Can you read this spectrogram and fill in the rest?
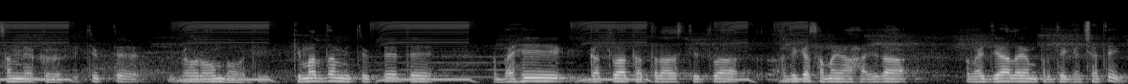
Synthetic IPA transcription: sɐmjɐkit̪jukt̪e | ɡɐwɾɐʋɐmbʱɐʋɐt̪ikimɐɾd̪ʱɐmit̪juk̚t̪et̪e | bɐɦiɡɐt̪ʋɐt̪ɐt̪ɾɐst̪ʰit̪ʋɐɐd̪ʱikɐsɐmɐjaːɦɐid̪a | ʋɐjd̪jaːlɐjɐmpɾɐt̪iɡɐt͡ʃʰɐt̪i

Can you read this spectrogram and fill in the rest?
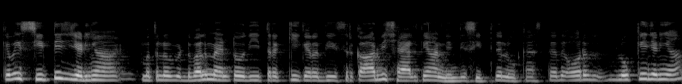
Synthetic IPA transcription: kebəiːsiːʈiːt͡ʃd͡ʒeːɽɪjãːmət̪ləbɖɪʋɛːləpmɛ̃ːɳʈɦoːd̪iːt̪əɾəkːiːkəɾəd̪iːsəɾkaːɾbiːʃʰɛːlt̪ɪjaːnd̪ɪ̃nd̪iːsiːʈiːd̪eːloːkɛ̃ːst̪ẽt̪eɔːɾloːkẽːd͡ʒeːɽɪjãː

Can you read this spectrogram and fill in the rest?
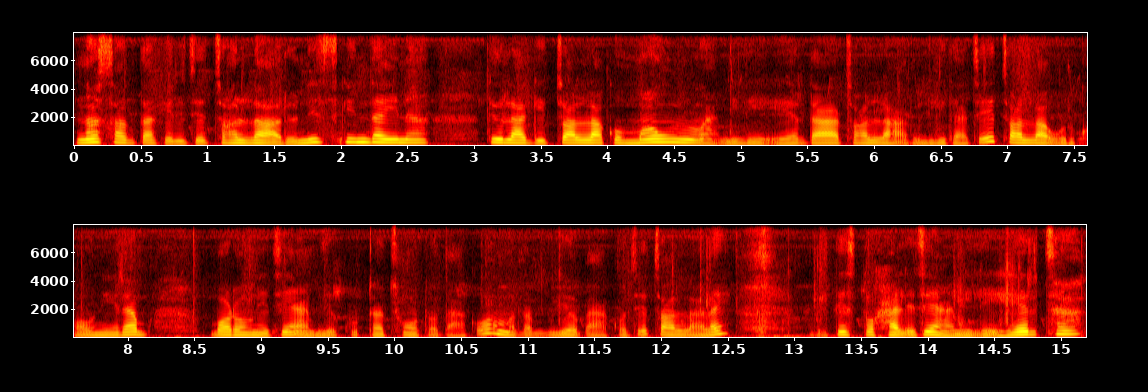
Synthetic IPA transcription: nʌsʌkd̪akʰeɾit͡sʌĩt͡sʌlːaɦʌɾuniskind̪ʌjnʌ | t̪jolaɡit͡sʌlːakomawɦa̰mileɦerd̪at͡sʌlːaɦʌ̰ɾulid̪at͡sʌĩt͡sʌlːaṵɾka̰wneɾʌbʌɽawnet͡sʌĩɦa̰milḛkuʈːat͡sʰõʈod̪ʱakomʌt̪lʌbijobʱa̰kot͡sʌĩt͡sʌlːa̰laj | t̪est̪okʰalet͡saĩɦamilḛɦert͡sʰʌ̃

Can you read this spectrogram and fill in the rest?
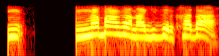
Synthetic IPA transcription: nɯŋnabaɡanaɡizɯɾkʰada

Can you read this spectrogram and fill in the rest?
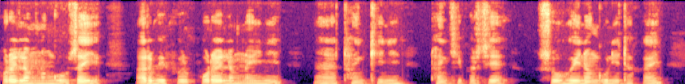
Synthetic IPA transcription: pʰɔɾajlaŋnaŋɡuwzaj | aɾbepʰɯɾpʰɔɾajlaŋnajni | tʰaŋkʰini | tʰaŋkʰipʰaɾze | soɦɔjnaŋɡuwnitʰakʰaj

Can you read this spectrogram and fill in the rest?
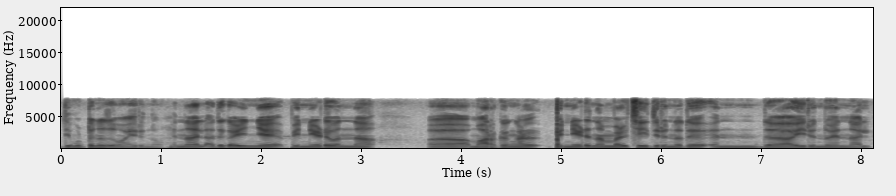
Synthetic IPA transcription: d̪ʱimuʈːunːɐðumaːjiɾunːue̞nːaːlɐðɨkɐɻiɲːɨpinːiːɽɨʋɐnːɐ | maːrɡɐŋːɐɭpinːiːɽɨnɐmːɐɭt͡ɕejt̪̬iɾunːɐðɨʔend̪aːjiɾunːue̞nːaːl

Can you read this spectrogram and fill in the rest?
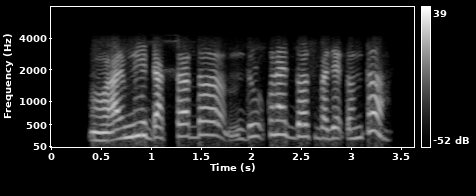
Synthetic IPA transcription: ɔaɾmiɖak̚ʈaɾd̪ɔd̪uɾuʔ̚kɔnajd̪ɔsbad͡ʒɛt̚ɔnt̪ɔ

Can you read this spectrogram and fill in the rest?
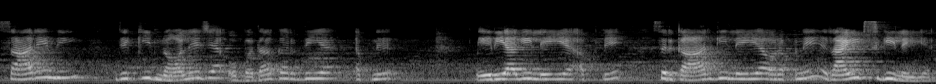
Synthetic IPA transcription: saːɾẽːd̪iː | d͡ʒeːkiːnɔːled͡ʒɛːʔoːbəd̪aːkəɾd̪iːɛːəpneː | eːɾijaːɡiːleːiːɛːʔəpneː | səɾkaːɾɡiːleiːɛːɔːɾəpneːɾaːɪʈsɡiːleiːɛː

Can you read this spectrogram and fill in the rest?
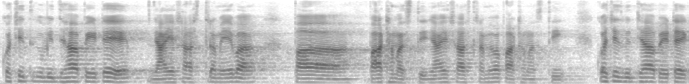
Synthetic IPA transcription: kwɐt͡ʃit̪ʋid̪jaːpeːʈeːɲaːjɐʃaːst̪ɾɐmeːʋɐ | papaːʈʰɐmɐst̪iɲaːjɐʃaːst̪ɾɐmeːʋɐpaːʈʰɐmɐst̪ʰi | kɐt͡ʃit̪ʋid̪ʱjaːpeːʈeː

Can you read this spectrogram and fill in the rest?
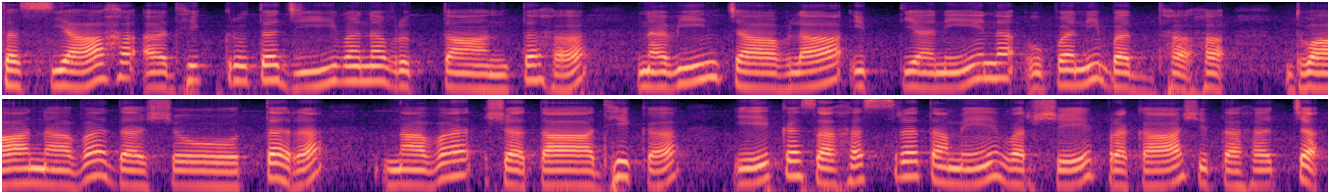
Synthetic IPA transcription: t̪ɐsjaːɦɐʔɐd̪ʱikɾut̪ɐd͡ʒiːʋɐnɐʋɾut̪ːaːnt̪ɐɦɐ̆ | nɐʋiːnt͡ʃaːʋlaːʔit̪jɐneːnɐʔupɐnibɐd̪ʱːɐɦɐ | d̪ʋaːnɐʋɐd̪ɐʃoːt̪ɐɾɐ | nɐʋɐʃɐt̪aːd̪ʱikɐ | eːkɐsɐɦɐsɾɐt̪ɐmeːʋɐɾʂeːpɾɐkaːʃit̪ɐɦɐt͡ʃɐ

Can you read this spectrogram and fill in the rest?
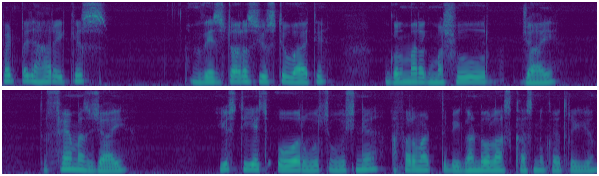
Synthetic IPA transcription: pɐʈʲpɐd͡ʒɦɐɾikis | ʋezʈɐɾɐsjust̪iʋaːjt̪i | ɡʊlmɐɾɐɡmɐʃhuːɾ | d͡ʒaːji | t̪ɨfʰeːmɐs̬d͡ʒaːji | just̪ijɐt͡ʃʰoːɾʋut͡ʃʰʋut͡ʃʰniɐpʰɐɾʋɐʈ̚t̪ɨbiɡɐɳɖoːlaːskʰɐsnukʰəːt̪ɾɨjun

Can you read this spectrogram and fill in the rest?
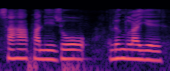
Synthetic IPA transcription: saɦapʰanizɔ | lɯŋlajɯ

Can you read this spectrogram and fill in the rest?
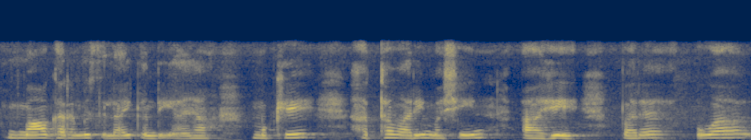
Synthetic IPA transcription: mãːɡʱɐɾə̆mẽsɪlaːɦikɐ̃nd̪ḭaːɦijãmũːkʰehɐt̪ʰə̆ʋaːɾimɐʃiːn | aːɦepɐɾ | ʊɦa

